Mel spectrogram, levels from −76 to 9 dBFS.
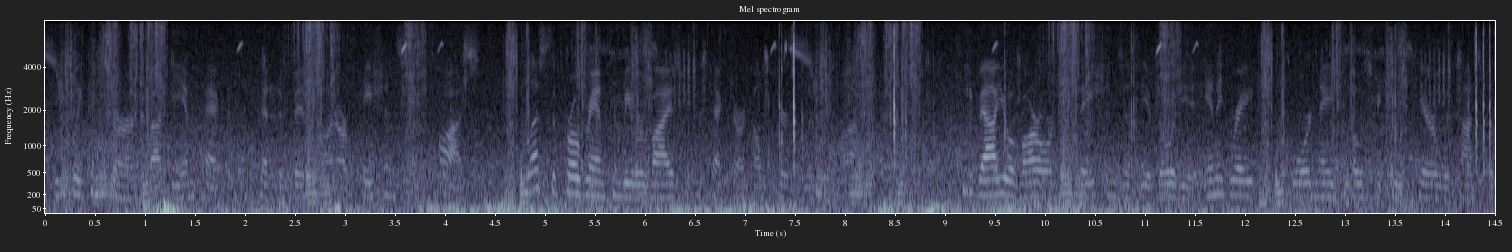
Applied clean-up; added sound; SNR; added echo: none; Wind + Insect; -4 dB; none.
